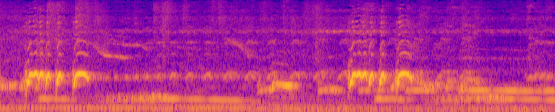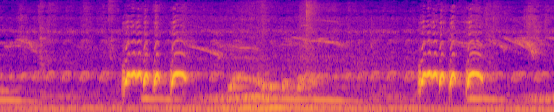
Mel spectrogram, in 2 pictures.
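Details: Local zebra dove, a frequent singer with a round, crystal-clear voice, used as a lure and song model. Clustered staccato coos repeat about every two and a half seconds, each followed by lower drawn-out coos. Faint chirps from other birds are heard.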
